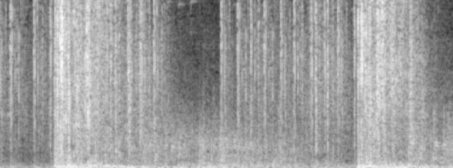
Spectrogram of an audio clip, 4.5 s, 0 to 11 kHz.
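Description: Heavy gunfire and explosive booms in the online shooter Battlefield 2042, loud and close, with a dense barrage of shots and blasts rolling continuously and a fresh burst hitting near the end.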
